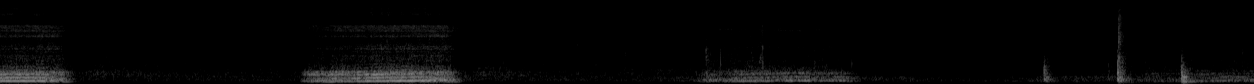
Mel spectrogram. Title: My husband snoring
